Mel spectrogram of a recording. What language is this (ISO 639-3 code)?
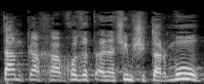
heb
